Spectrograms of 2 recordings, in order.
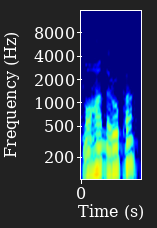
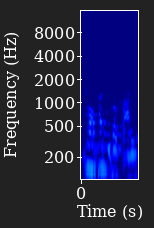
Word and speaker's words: Mohan Gopal: Do I say it right? Mohan Rupa? Mohan Gopal. Gopal. Oh, it's much better.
